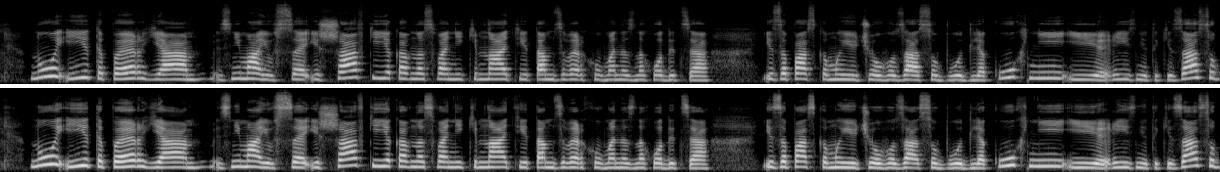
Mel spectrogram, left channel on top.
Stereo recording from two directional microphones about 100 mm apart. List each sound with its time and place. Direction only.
0.3 s speech: 45° right (ahead or behind)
